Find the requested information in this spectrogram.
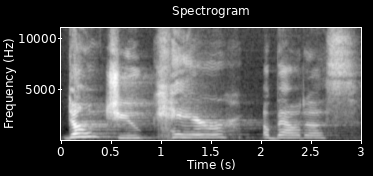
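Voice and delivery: slow, drawn-out, hurt plea; pleading. Retold or imitated. Disciples pleading with Jesus in the storm, slow hurt plea. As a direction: stretch each word like a wounded question. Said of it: "They shouted at him".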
